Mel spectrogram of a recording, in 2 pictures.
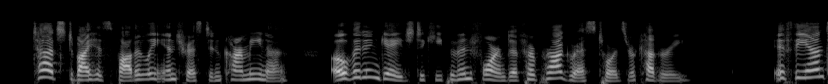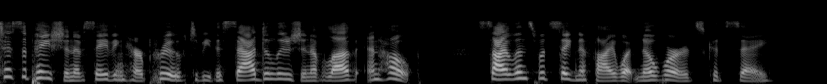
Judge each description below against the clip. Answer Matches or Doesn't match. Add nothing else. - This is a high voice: Matches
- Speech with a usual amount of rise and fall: Doesn't match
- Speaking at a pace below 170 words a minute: Matches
